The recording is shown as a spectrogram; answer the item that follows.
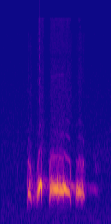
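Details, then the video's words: Coo phrase of a spotted dove, played to encourage other doves to call: two short climbing notes, a long sustained hoot, and a final shorter coo fading off, in a quiet recording. "tiếng cu gáy thúc bổi"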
